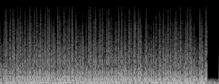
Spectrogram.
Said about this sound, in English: T-minus 10 and counting. 8, 7. Main engine start. 4, 3, 2, 1. Lift off.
